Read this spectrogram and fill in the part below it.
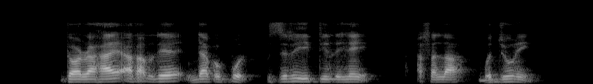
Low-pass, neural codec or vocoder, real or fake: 7.2 kHz; codec, 16 kHz, 0.5 kbps, FunCodec, trained on LibriTTS, 25 frames a second; fake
